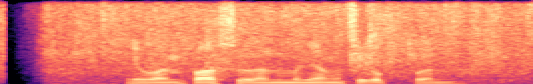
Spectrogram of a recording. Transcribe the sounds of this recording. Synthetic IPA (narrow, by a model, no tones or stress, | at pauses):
ʔiwanfasəlanməɲaŋt͡ʃəkəpːə̰n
